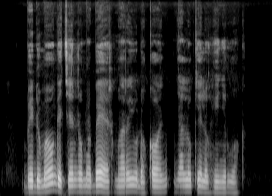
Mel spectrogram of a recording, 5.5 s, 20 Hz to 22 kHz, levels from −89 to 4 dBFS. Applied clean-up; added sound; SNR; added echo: neural mask model Resemble Enhance denoiser.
